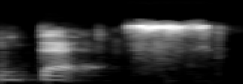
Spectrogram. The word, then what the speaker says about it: debt: I paid off all my debts. Essa palavra tem o B mudo, a pronúncia dela é debt, ok?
